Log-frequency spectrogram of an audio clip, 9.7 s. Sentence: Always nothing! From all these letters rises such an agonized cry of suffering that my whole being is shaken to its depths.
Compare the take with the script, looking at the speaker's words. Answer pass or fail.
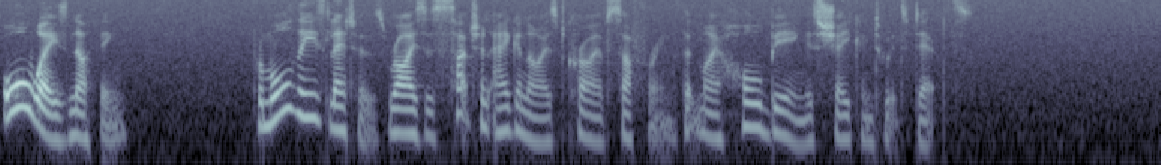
pass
